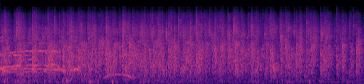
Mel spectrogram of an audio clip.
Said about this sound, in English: So I would like to kindly ask if everybody could one more time applause for the people who are at home.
